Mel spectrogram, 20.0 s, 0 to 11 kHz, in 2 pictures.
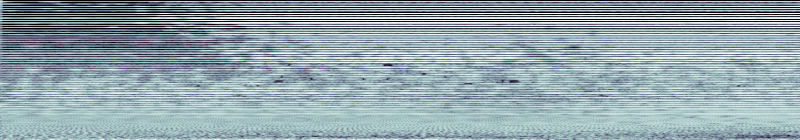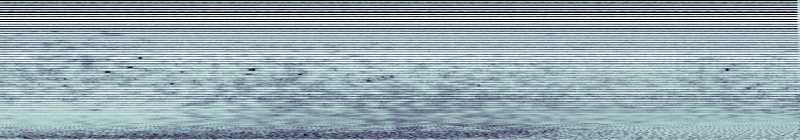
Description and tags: check your volume! Some of the sounds in this pack are loud and uncomfortable.
A collection of weird and sometimes frightening glitchy sounds and drones.
20 seconds of tense droning horror sound. Created by running a picture of an old car through audiopaint and adding a jitter effect!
